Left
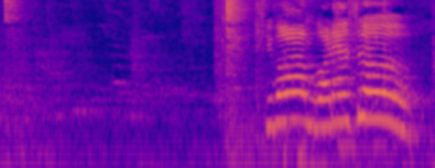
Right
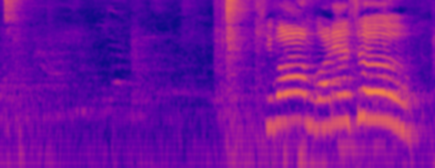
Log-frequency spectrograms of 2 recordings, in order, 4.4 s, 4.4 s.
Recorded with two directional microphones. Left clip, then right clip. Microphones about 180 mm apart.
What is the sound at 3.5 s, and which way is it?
Speech, 5° left (ahead or behind).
